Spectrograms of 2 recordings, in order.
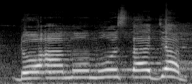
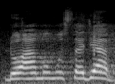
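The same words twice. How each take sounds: First: Slow, loud, drawn-out "Doamu mustajab"; emphatic repetition. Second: Said in the usual way. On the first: Real, not acted. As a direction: stretch and punch "Doamu mustajab". Preacher repeats the promise for emphasis.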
